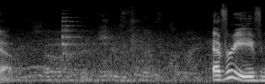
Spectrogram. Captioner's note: people chatting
